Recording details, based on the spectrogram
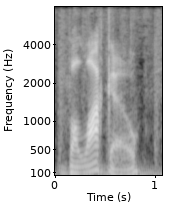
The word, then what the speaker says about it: Velasco: Although, because he's Argentinian, he pronounces it Velaco.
